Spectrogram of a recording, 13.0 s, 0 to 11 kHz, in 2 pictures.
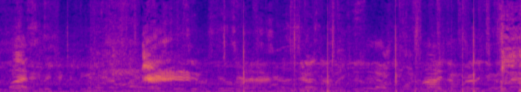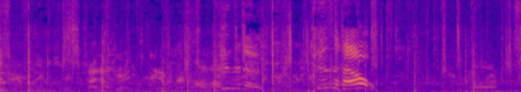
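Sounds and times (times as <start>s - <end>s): players' voices and calls: 0.0s - 13.0s
basketball bouncing on hard court: 7.8s - 12.7s.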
